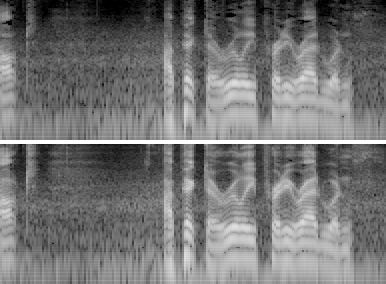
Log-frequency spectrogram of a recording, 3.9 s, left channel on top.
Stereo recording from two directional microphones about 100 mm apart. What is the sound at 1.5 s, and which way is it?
Speech, 25° right (ahead or behind).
